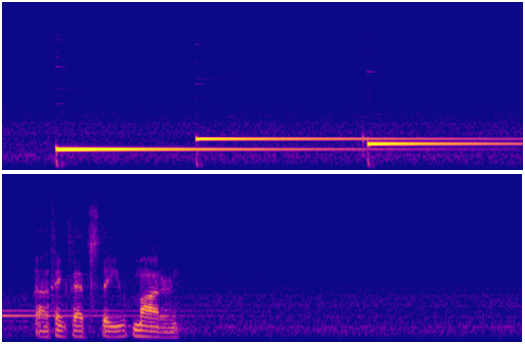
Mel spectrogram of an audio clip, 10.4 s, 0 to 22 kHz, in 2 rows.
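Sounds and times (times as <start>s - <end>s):
faint hiss: 0.0s - 10.3s
hand-struck three-note chimes: 0.6s - 6.1s
speech: 5.7s - 7.1s.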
